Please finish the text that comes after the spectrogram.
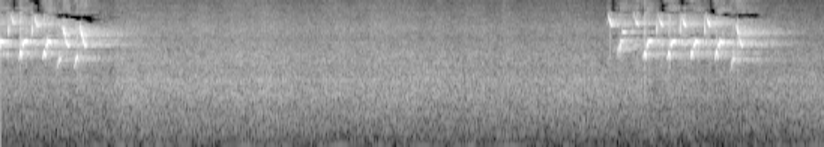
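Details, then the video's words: European goldfinch singing Spanish copia style, Morocco: two short bursts of high, rapid tinkling twitters separated by about three seconds of quiet background hiss. "Chardonneret copia Morocco من أجمل تغريد الطائر الحسون تغريد كوبيا إسباني"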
